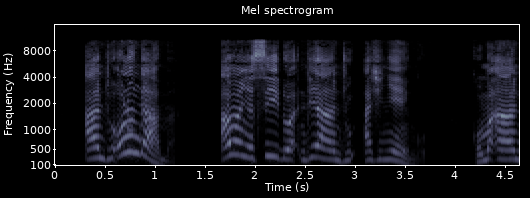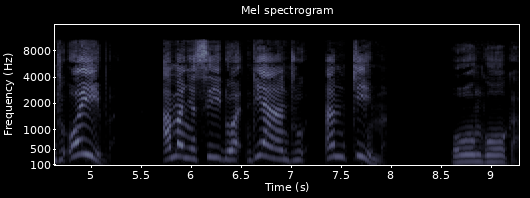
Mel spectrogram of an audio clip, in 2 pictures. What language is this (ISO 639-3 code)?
nya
